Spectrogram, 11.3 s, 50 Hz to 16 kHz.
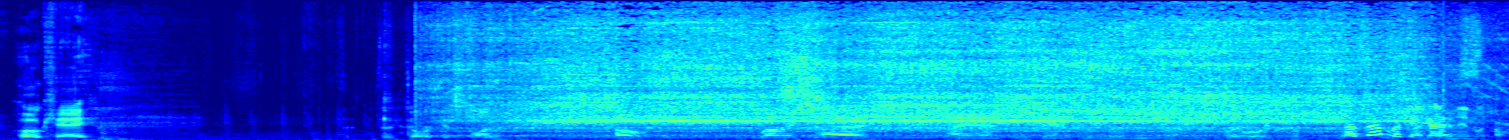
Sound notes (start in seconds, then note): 3.0 blending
